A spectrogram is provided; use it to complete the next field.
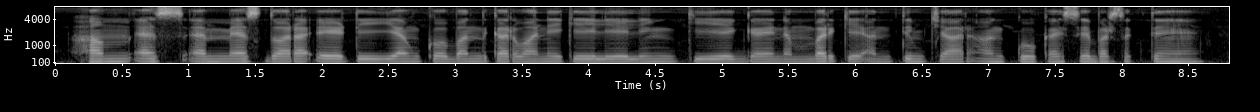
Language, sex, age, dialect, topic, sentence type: Hindi, male, 25-30, Awadhi Bundeli, banking, question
